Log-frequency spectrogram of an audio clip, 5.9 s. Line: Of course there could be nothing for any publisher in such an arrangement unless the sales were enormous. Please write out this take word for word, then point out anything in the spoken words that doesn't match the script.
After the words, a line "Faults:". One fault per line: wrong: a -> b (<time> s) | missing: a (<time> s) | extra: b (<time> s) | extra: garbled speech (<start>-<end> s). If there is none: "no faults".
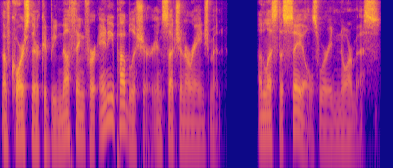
Of course there could be nothing for any publisher in such an arrangement unless the sales were enormous.
Faults:
no faults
